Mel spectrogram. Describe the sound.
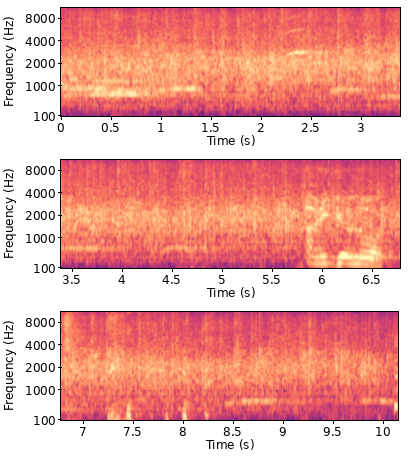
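A studio audience applauds to vote for the first of three questions, one about Mallorca, in a steady, dense wash of clapping that lasts the whole clip, with a man's voice briefly speaking over it partway through.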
